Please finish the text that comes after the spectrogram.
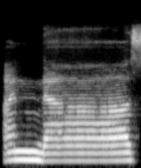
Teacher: صفیر کی جو کوالٹی ہے یہ سیٹی کی طرح آواز آتی ہے اس میں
